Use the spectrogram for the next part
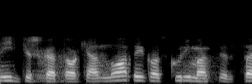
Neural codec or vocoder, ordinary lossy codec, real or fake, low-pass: codec, 16 kHz, about 1 kbps, DyCAST, with the encoder's durations; AAC, 16 kbps; fake; 3.6 kHz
